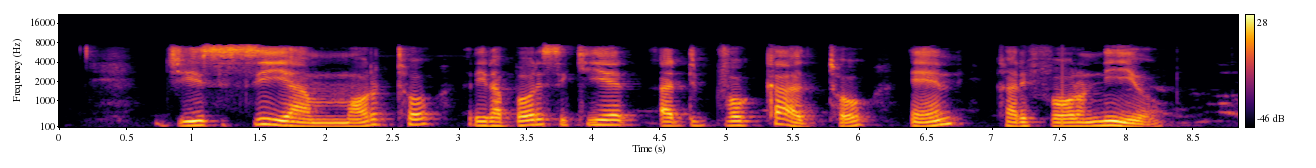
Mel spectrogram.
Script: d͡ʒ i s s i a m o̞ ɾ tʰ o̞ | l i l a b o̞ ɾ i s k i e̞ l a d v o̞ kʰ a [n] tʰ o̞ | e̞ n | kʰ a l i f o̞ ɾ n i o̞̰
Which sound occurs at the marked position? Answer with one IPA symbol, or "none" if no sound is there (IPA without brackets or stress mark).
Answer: none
